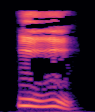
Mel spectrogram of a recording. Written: 意义

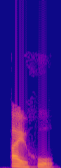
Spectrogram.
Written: 爱护

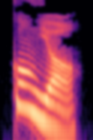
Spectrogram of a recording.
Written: 共有

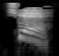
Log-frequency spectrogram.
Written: 却

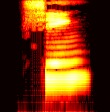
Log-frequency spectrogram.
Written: 型

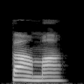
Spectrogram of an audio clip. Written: 大妈

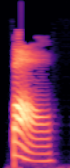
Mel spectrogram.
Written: 宝

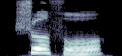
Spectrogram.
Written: 说服

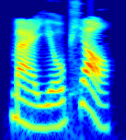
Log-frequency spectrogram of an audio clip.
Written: 邮票

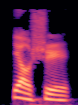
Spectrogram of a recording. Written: 要是

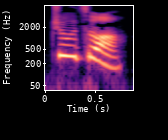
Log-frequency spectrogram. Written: 著作

